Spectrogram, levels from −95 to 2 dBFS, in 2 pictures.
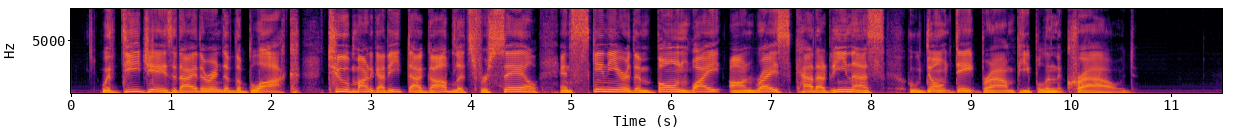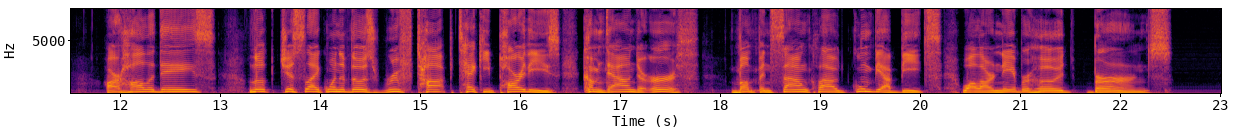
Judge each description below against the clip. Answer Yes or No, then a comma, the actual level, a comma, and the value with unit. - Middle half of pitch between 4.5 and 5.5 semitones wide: Yes, average, 5.1 semitones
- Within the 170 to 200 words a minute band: No, slow, 135 wpm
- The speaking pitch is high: No, medium, 165 Hz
